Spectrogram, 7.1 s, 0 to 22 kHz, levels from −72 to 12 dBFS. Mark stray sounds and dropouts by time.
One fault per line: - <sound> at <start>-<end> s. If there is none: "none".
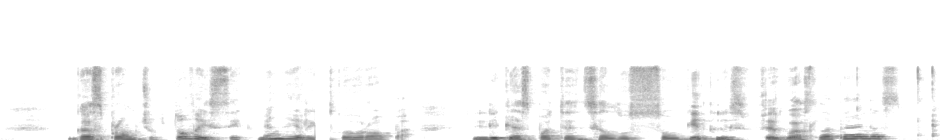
- dropout at 2.4-2.5 s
